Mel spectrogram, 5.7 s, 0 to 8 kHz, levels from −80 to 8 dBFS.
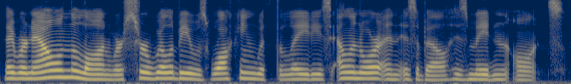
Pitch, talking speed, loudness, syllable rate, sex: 190 Hz, 210 wpm, -17 LUFS, 5.6 syllables/s, female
